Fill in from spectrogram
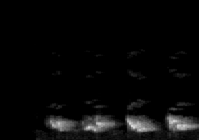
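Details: Black-headed grosbeak song: four rich, warbled phrases of about a quarter second each, sliding up and down in a fairly high register, separated by short pauses against a quiet, clean background.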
